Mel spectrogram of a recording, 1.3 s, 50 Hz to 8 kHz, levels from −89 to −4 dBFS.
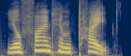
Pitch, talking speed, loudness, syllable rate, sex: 200 Hz, 185 wpm, -16 LUFS, 3.9 syllables/s, female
